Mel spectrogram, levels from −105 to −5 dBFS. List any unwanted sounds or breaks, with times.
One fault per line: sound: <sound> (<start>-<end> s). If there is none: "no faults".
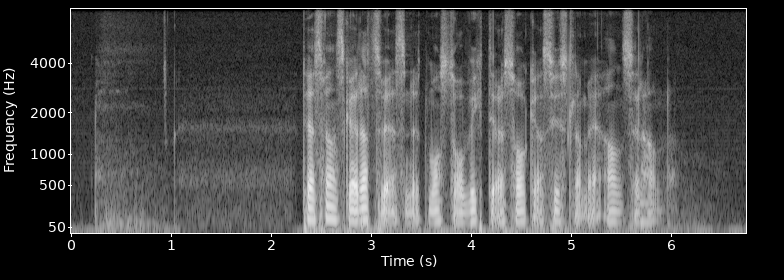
no faults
